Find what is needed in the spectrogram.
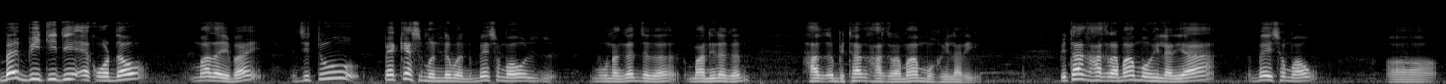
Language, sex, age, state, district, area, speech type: Bodo, male, 45-60, Assam, Baksa, urban, spontaneous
